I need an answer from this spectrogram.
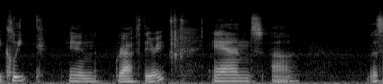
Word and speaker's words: clique: from french people but usually in english we pronounce that word as click right but we say clique in graph theory and this is also sometimes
